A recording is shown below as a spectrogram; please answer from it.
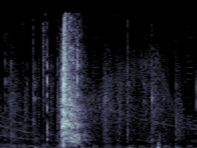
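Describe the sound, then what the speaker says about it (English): A single sharp, close cough from a player mid-session while playing Neon Abyss, with faint tonal murmuring before and after it. "Excuse me, I'm gonna cough."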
